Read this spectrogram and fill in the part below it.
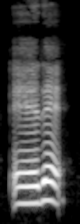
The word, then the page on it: ere: Apatani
